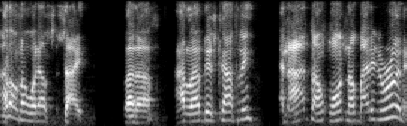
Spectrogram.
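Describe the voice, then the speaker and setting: This man's voice is high-pitched, raised and projected, with a bright, sharp tone. He moves at a fairly quick pace, breaks it with long, frequent pauses, and shows ordinary pitch variation. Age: 60s. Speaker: truck driver. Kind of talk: call-in comment. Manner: halting.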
